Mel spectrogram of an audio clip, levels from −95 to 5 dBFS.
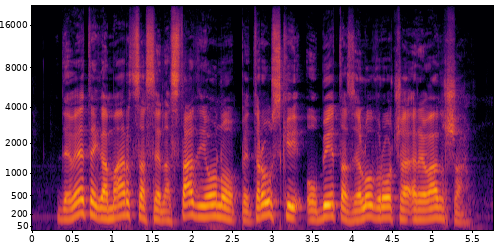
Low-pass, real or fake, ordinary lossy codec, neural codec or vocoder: none; real; none; none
